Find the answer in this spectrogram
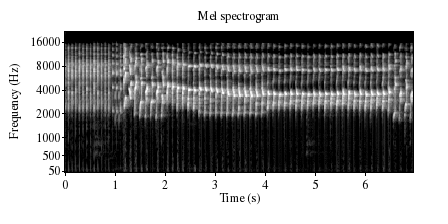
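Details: Long ngekek from a fighter lovebird meant to rouse other lovebirds: a fast, shrill stream of chattering pulses that swells after the first second and runs on steadily.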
